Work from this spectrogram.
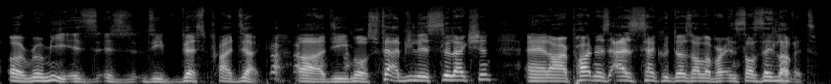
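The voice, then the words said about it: Put-on Croatian accent. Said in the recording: “Alex in my Croatian accent.”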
